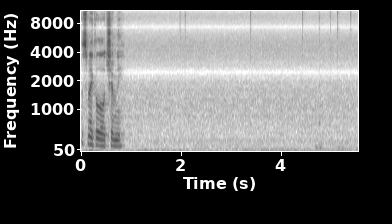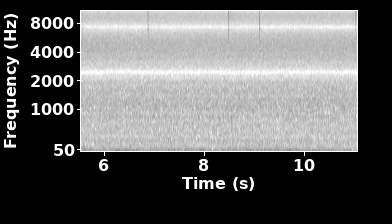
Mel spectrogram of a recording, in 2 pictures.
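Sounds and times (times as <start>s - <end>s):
low room hum: 0.0s - 11.0s
computer mouse clicks: 2.0s - 2.2s, 4.4s - 5.7s.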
